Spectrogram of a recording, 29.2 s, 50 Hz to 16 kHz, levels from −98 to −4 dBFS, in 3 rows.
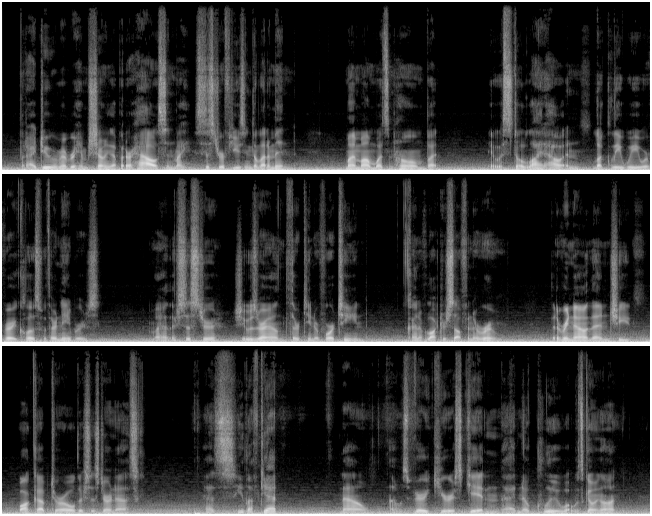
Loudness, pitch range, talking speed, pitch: -22 LUFS, 70-85 Hz, 175 wpm, 75 Hz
